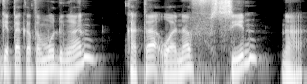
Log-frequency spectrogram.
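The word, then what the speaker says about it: نفس: ketemu dengan kata Uwa nafsin nah nafsin di sana cara membacanya adalah kita sempurna nufa yang syukurnya terlebih dahulu sebelum kita pindah ke huruf Sin 6 biasanya saya sering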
